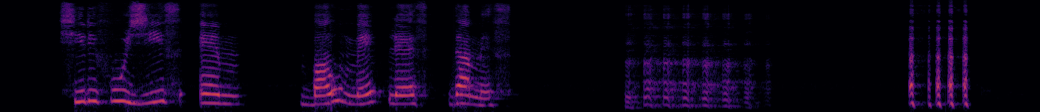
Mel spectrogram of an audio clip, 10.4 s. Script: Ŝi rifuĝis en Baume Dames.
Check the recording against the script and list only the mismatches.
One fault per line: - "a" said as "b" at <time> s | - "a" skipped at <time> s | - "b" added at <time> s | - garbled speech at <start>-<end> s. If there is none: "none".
- "les" added at 4.0 s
